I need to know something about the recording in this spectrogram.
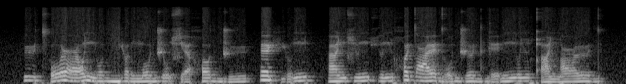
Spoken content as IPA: y˧˩ t͡sʼ o˩˥ ʕ ɔ˩˥ ɲ o˩˧ d bʲ ɔ˩˧˩ d m o˩˧˩ d͡ʒ o̰˥ ɕ ɛ̰˧˩ χ o˧˥˧ d d͡ʒ y˩˧ | ɛ˥ fʲ o̰˩˥ ɲ | a˩˧ ɲ ɕ y˩˥ ɲ ç ø˩˥ ɲ χ ʏ˥ d ʕ ɛ˧˥˧ d o̰˩˥ d͡ʒ ø˩˧˩ d ɡ ḛ˧˥˧ d ɲ o˥ ɲ qʼ a˩˧˩ ɲ ʕ ø˧˥˧ d

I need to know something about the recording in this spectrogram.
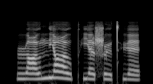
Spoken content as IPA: ɻ ɑ˨˦ ʊ̯ n̪ j ɑ˥˨ ʊ̯ pʰ j ɛ˥˨ ʂ ɻ̩˥˨ t̪ʰ ɥ ɛ˥˨

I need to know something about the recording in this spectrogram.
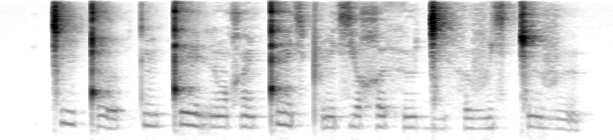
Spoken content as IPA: ǀ i ǃ ɵ | t ĩ ǃ e r ũ χ ẽ ǃ ẽ sʲ pʼ ĩ sʲ ʉ χ ɨ h ʉ ɡ͡ǀ ĩ h ɵ v i sʲ ǀ ʉ v ʉ

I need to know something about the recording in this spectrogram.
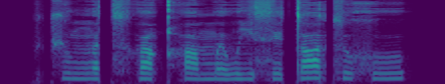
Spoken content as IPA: t͡ʃ u ŋ ʌ t͡sʰ ʊ qʰ ɔ m ə w i s ɪ t ɒ t͡s u x u

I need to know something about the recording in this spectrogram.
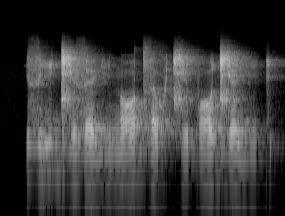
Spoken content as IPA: z i d͡ʑ ɪ z ɛ j i n ɔ d͡z a xʷ t͡ɕ ɪ b ɔ d͡ʑ ɛ j i k

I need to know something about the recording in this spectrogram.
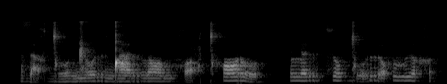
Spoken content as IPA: z a̰˨ χ ɡ͡ǀ o˨ ŋ͡ǁ o˨˦ r ŋ͡ǃ a˨ r l ɔ˨ ŋ χ ɔ̰˨ ħ ǀʰ ɔ˦ ɾ o˨ | l ə˦ r t͡s o˦ ɡ͡ǀ o̰˦ r o̰˦ χ v ɯ˦˨ χ

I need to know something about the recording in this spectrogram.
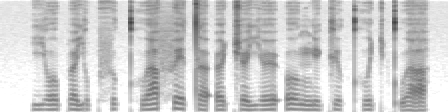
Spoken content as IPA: j o p œ j u p f ʏ kʷʰ a f e t ɐ ʔ œ c ʏ j ø ʔ o ŋ ɾʲ ø kʲ o kʷʰ e c kʷʼ a

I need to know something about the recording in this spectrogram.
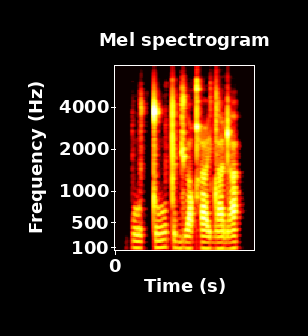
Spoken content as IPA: p uː tː uː t̪ ɨ ɡʲ uː qʰ iː d a ɖ a

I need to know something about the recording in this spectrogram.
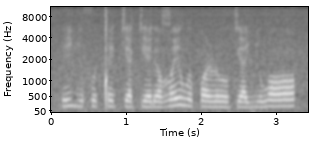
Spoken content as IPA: ɪ ʎ ʊ f ʊ ǃ e kʲ a kʲ ɛ ɾʲ ɔ ʁʷ e w o p ɔ ɭ o kʲ a ʎ ʊ w ɔ

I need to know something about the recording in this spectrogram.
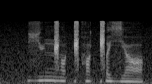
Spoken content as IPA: z y ŋ͡ǁ ɔ ǁʰ ɒ ǁ ə zʲ ɒ

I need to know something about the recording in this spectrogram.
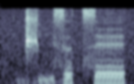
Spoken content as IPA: d͡ʒ i˩ z ə˦ t͡s ɛ˥

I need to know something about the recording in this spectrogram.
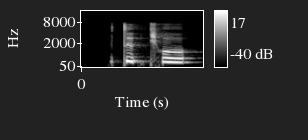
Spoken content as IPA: t ɨ ʔ cʰ o

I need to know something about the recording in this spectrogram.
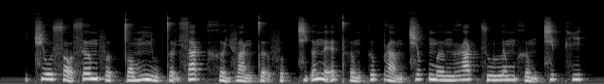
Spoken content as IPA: t͡ɕ o˧ s ɔ˧˩ s əː˧ m f ə˨˩ p̚ t̪ ɔ˨˦ m ɲ u˧˩ t̪ ə̰˧˨ j s a˦˥ k̚ x ə˧˩ j v a˧˩ ŋ t̪ ə̰ː˧˨ f ə˨˩ p̚ t͡ɕ ḭ˧˥ ə̯ n ɛ̰˧˥ t̪ʰ ə˧˩ m k ə˦˥ p̚ ɣ a˧˩ m t͡ɕ ɔ˦˥ k̚ m əː˧ ŋ ɣ a˦˥ k̚ s u˧ l ə˧ m x ə˧˩ m t͡ɕ ə˦˥ t̚ x i˦˥ t̚

